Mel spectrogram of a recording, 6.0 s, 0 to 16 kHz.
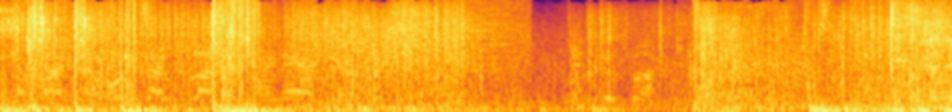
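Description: Explosions and gunfire in a Call of Duty Modern Warfare 2 match on the Shipment map, including a grenade launcher blast, come as repeated loud booms over constant game noise while players talk throughout.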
